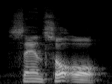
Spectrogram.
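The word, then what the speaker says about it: Sanshouo: Sanso'o is how you pronounce it.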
